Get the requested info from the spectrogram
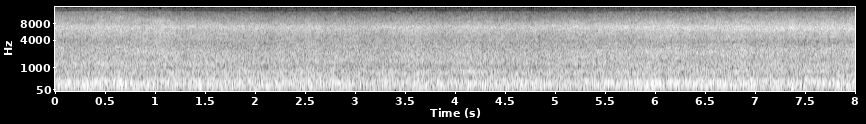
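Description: Floodwater from heavy rain rushing as a torrent down a concrete channel, a steady, loud rush of water.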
